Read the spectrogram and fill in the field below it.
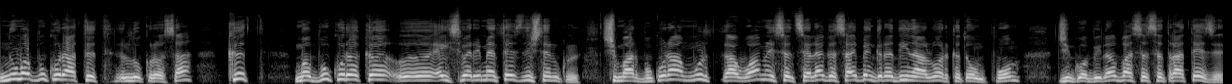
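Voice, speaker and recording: A man's high voice, dark and mellow in tone, at a moderate pace with ordinary pitch variation and very even loudness, dry and close with no echo. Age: 70s. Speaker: engineer and ginkgo tree grower. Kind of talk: interview. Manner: halting.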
